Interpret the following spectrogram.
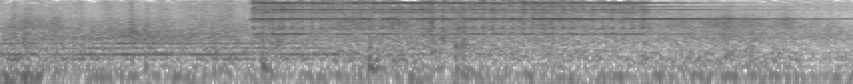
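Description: Old wall-mounted telephone bell ringing, one continuous ring of about two seconds starting a little over a second in, over a low background rumble.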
